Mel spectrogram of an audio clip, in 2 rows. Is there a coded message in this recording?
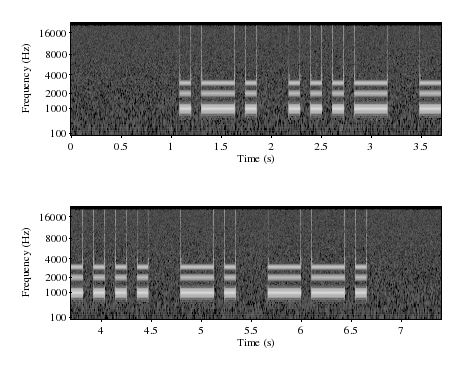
Yes: Morse code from 1.0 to 6.7 s, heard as a keyed tone, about 11 wpm, 990 Hz. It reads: RVBNG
